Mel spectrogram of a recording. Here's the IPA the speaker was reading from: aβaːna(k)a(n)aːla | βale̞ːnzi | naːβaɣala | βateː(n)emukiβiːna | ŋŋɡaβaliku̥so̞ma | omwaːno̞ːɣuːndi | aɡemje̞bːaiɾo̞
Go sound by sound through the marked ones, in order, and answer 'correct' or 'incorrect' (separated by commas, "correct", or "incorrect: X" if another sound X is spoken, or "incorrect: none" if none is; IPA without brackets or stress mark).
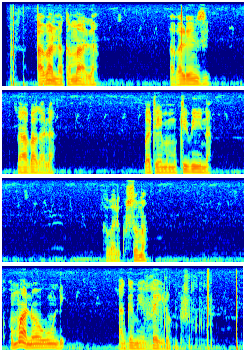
correct, incorrect: m, incorrect: m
